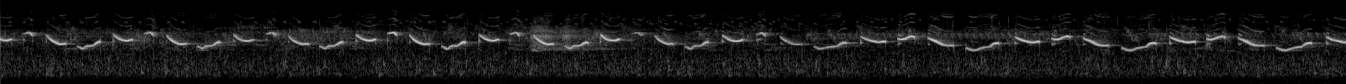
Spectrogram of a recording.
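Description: Oriole Warbler giving a fast run of clear, looping whistled notes, each swooping down then up, repeated continuously at a lively pace with a faint background hiss.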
